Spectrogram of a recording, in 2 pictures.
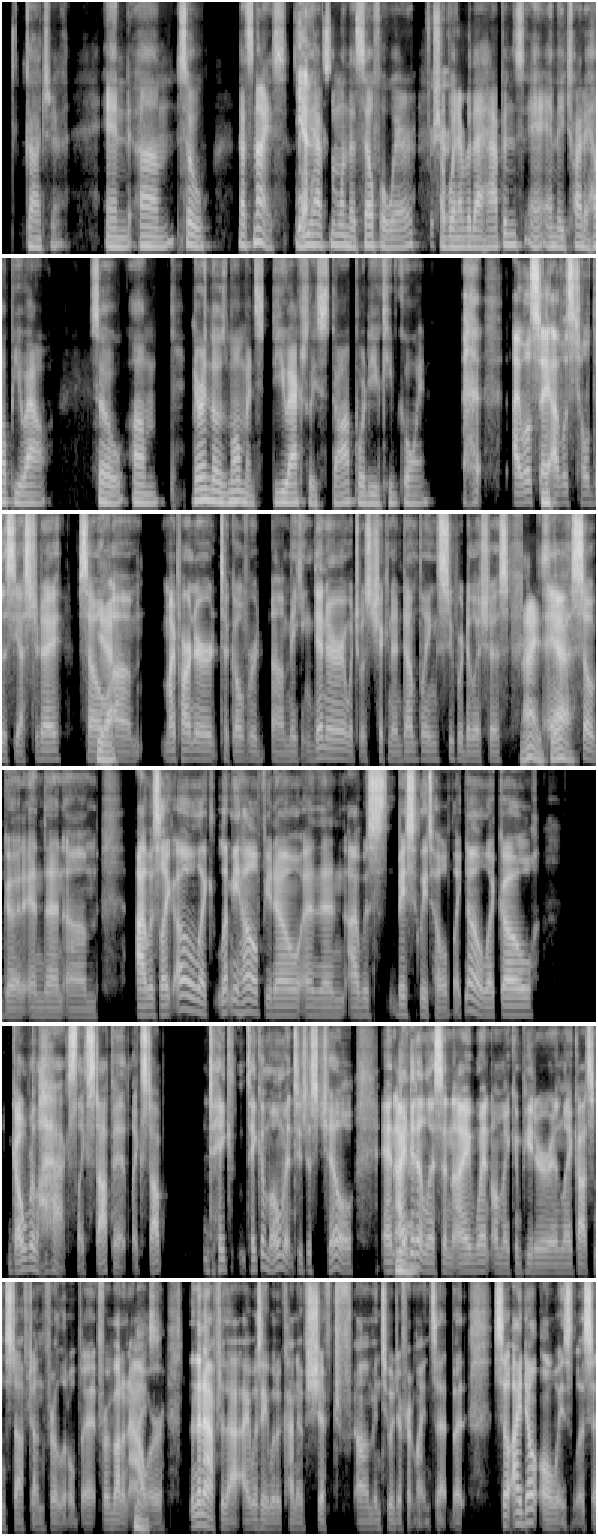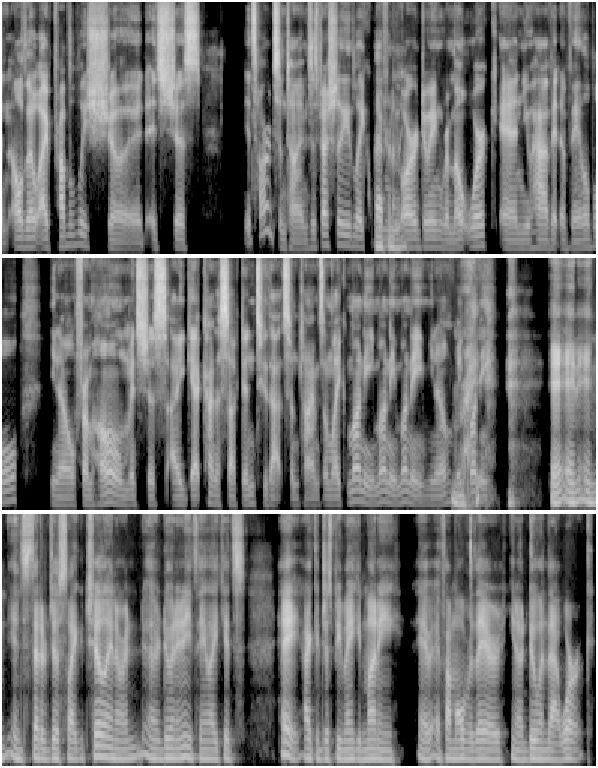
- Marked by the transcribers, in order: chuckle; tapping; laughing while speaking: "relax"; laughing while speaking: "Right"
- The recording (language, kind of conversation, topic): English, advice, How can I relax and unwind after a busy day?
